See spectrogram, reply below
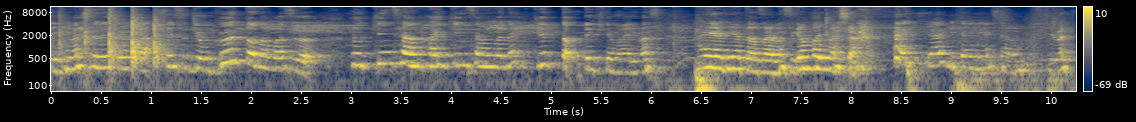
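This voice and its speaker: Woman, middle-aged, high voice, upbeat stretching instructor, rhythmic chanted cues, very echoey distant recording. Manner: cheerful, encouraging, rhythmic cueing. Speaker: stretching class instructor and pantomime teacher. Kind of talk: exercise instruction with chanted counts. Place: small bare indoor studio room. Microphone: camera a few meters away. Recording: echoey room, mic far off, faint music.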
